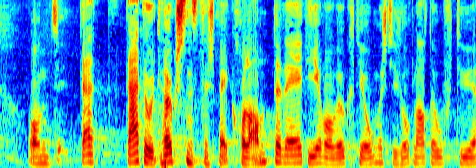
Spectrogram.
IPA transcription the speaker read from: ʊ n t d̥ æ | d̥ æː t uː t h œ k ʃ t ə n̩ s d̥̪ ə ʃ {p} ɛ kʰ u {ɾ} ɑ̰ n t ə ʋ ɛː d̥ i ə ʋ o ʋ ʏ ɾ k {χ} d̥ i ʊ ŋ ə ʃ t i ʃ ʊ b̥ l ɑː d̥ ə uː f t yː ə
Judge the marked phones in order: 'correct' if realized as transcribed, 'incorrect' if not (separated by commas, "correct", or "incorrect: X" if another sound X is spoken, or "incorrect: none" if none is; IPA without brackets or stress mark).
correct, incorrect: l, correct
